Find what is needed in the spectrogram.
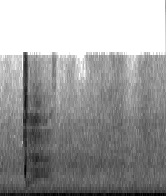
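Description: Steady low engine drone and road rumble heard from inside a moving car's cabin.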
